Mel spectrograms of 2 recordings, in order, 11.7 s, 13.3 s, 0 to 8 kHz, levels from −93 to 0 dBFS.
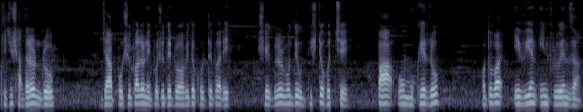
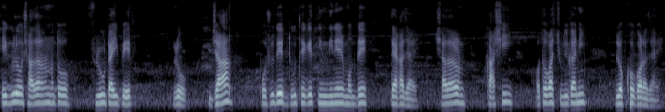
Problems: none marked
